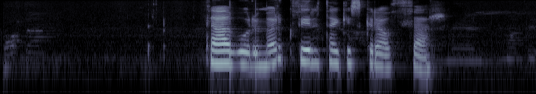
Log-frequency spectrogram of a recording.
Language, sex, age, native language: Icelandic, female, 40-49, Icelandic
